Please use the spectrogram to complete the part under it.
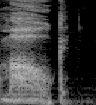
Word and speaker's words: Moog: It's pronounced Moog. It's a synthesizer. – It is a synthesizer. – Oh, trust me. – Oh, yeah. Moog.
